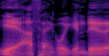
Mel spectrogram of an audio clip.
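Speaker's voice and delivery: fake voice, very low and deep. Answering the question about doing a podcast on the side, in a put-on deep voice. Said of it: "throw that deep voice in there".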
